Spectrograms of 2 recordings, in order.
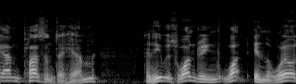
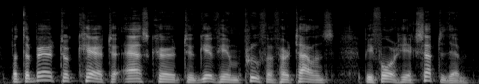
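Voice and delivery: plain reading voice

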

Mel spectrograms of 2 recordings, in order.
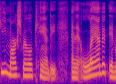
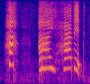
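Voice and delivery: put-on high, loud piggy-boy eureka; excited cry; 5 dB louder than usual. A narrator's reading. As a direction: burst out with a sudden bright idea. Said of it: "he cried".

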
